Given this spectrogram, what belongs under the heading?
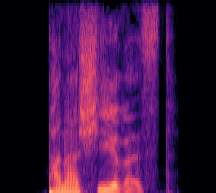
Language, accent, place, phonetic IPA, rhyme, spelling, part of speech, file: German, Germany, Berlin, [panaˈʃiːʁəst], -iːʁəst, panaschierest, verb, De-panaschierest.ogg
- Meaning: second-person singular subjunctive I of panaschieren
